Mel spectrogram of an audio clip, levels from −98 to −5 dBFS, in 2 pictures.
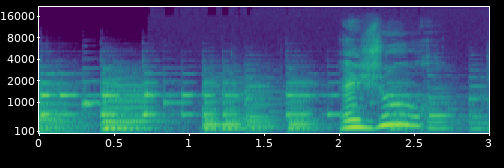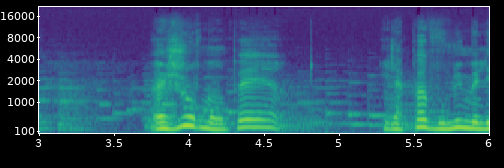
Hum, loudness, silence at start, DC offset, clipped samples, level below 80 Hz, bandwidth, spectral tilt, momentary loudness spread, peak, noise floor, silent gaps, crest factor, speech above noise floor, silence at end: none; -28 LUFS; 0 s; under 0.1%; under 0.1%; -64 dBFS; over 20 kHz; -5.5 dB/octave; 21 LU; -10 dBFS; -48 dBFS; none; 18 dB; 23 dB; 0 s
